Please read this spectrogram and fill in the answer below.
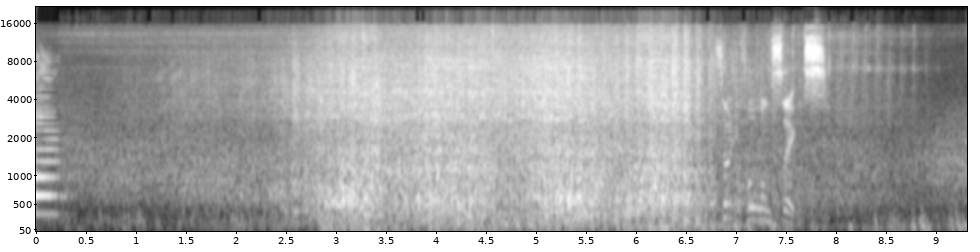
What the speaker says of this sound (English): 1104 East Midlands Railway service from Newark Northgate to Lincoln Central.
